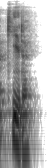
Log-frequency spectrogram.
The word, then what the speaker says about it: Kira: Então, killer, aquele R no final, Some. Então vira Kira.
